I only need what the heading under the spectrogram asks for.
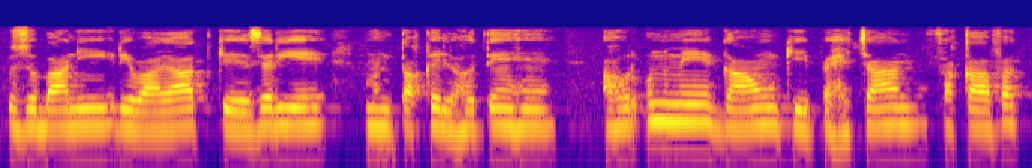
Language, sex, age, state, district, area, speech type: Urdu, male, 18-30, Uttar Pradesh, Balrampur, rural, spontaneous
